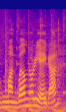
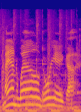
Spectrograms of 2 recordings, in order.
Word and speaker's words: Manuel Noriega: 1989 to get out General mon Nora or as the Americans say General Manuel Nora who was just basically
